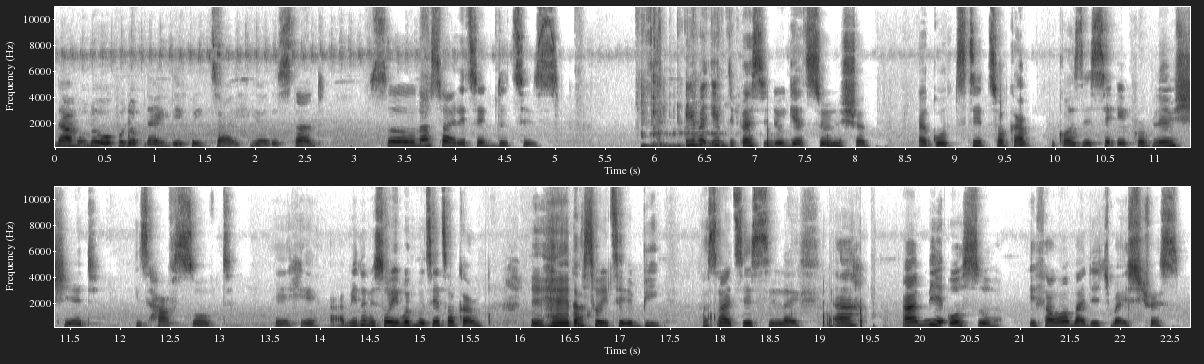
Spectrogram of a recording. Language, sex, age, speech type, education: Nigerian Pidgin, female, 46-60, spontaneous, tertiary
